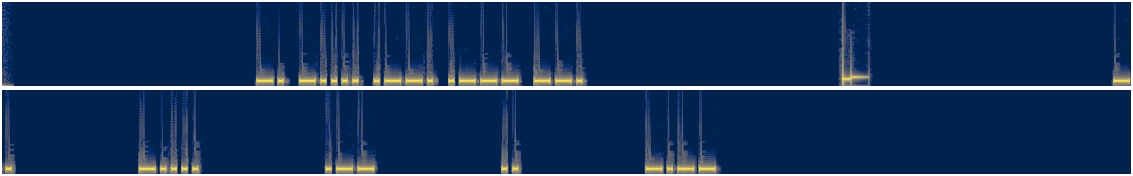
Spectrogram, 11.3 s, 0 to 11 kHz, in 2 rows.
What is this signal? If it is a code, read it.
Morse code, heard as a keyed tone, about 44 wpm, spaced as for 19 wpm, 700 Hz. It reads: N6PJG N6WIY
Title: USA Call Signs - 5 Characters - 8x Character Spacing - 45wpm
